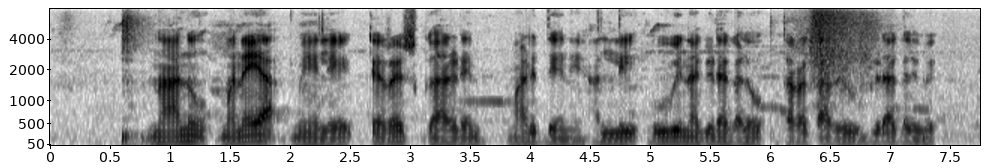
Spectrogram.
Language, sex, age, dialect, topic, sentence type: Kannada, male, 18-24, Central, agriculture, statement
